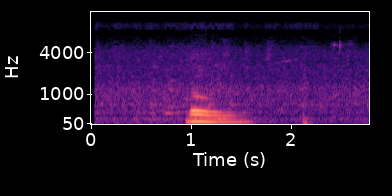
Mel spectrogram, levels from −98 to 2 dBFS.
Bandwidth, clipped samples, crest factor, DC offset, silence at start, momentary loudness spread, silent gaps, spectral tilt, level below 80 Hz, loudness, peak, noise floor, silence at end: 10.5 kHz; under 0.1%; 20 dB; under 0.1%; 0.75 s; 27 LU; none; -10 dB/octave; -56 dBFS; -26 LUFS; -10 dBFS; -55 dBFS; 0.65 s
